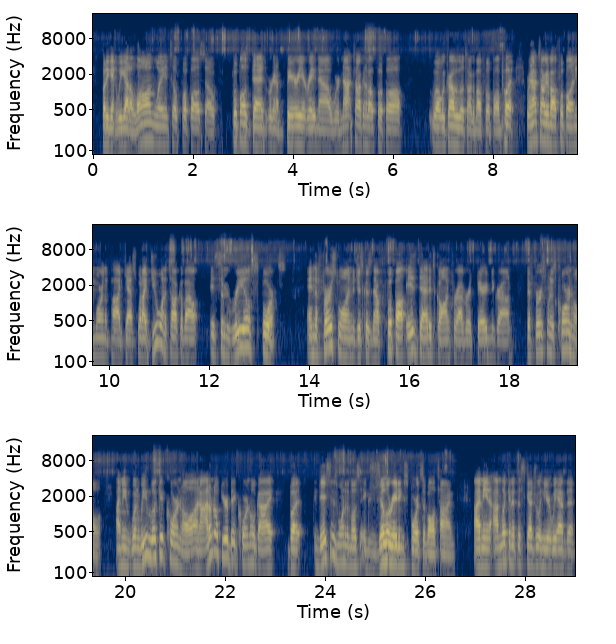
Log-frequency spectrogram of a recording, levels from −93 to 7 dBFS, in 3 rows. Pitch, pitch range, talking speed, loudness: 130 Hz, 120-145 Hz, 240 wpm, -25 LUFS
